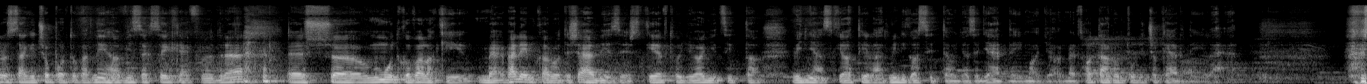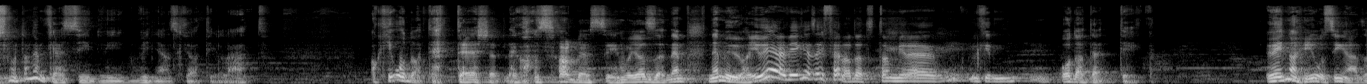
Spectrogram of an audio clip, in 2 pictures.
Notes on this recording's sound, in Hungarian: egy marosvásárhelyi kávézóban rögzített adásában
